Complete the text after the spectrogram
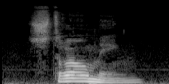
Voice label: "stroming", Dutch

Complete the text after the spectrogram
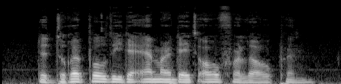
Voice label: de druppel die de emmer, Dutch

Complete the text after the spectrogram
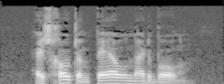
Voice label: "hij schoot een pijl", Dutch

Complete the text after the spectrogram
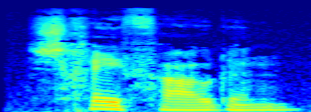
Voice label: "scheefhouden", Dutch

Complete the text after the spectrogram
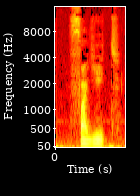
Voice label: "failliet", Dutch

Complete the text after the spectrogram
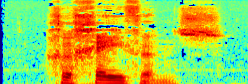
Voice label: "gegevens", Dutch

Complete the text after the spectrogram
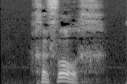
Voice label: "gevolg", Dutch

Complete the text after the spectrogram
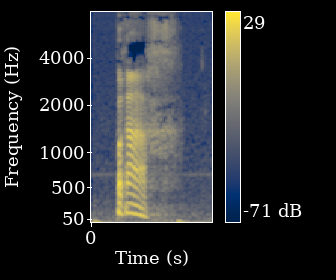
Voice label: "Praag", Dutch

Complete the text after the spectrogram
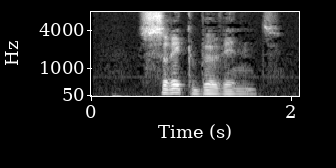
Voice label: "schrikbewind", Dutch

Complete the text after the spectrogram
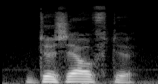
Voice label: "dezelfde", Dutch

